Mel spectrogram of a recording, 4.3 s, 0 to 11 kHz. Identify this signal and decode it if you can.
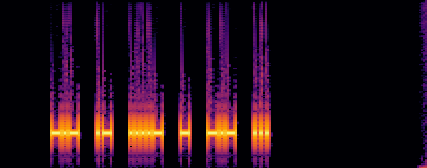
Morse code, heard as a keyed tone, about 37 wpm, spaced as for 28 wpm, 700 Hz. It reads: KA4TKS
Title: USA Call Signs - 2x Character Spacing - 40wpm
